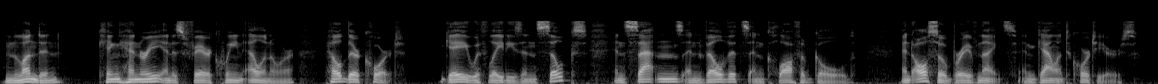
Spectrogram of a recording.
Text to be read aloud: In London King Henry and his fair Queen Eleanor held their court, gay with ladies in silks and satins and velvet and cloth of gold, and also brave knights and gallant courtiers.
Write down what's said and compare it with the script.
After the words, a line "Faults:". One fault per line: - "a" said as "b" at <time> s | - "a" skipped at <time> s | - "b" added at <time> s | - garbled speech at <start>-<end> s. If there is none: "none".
In London King Henry and his fair Queen Eleanor held their court, gay with ladies in silks and satins and velvets and cloth of gold, and also brave knights and gallant courtiers.
Faults:
- "velvet" said as "velvets" at 7.0 s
